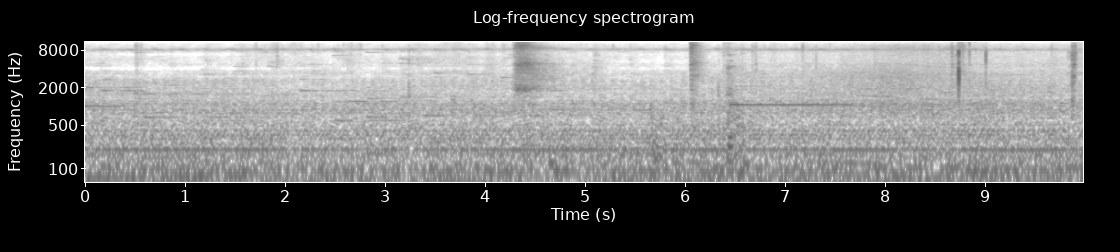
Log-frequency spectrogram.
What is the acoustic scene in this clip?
bus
